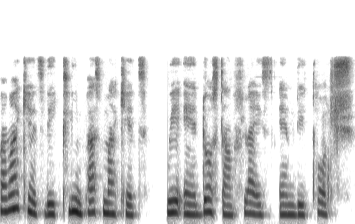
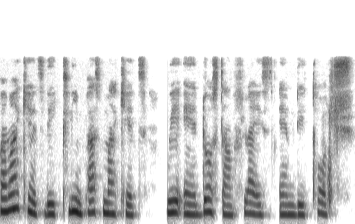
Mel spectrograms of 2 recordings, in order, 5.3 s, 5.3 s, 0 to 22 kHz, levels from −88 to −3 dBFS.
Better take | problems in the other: second | noise reduction (neural mask model DeepFilterNet 3)

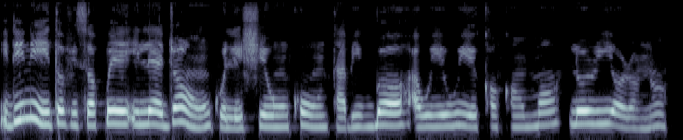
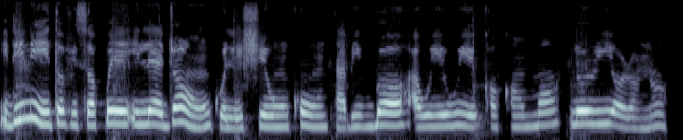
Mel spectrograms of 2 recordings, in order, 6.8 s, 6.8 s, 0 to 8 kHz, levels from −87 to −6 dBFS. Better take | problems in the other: first | noise reduction (neural separator model SepFormer DNS4)

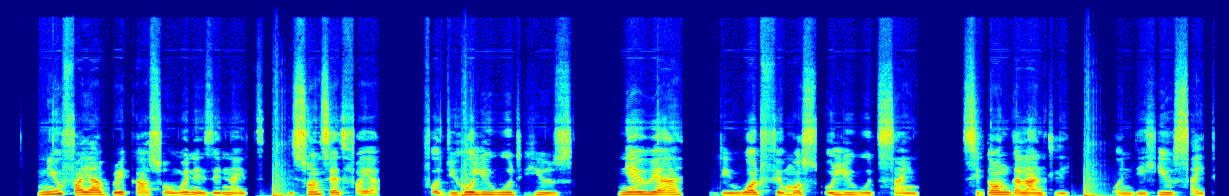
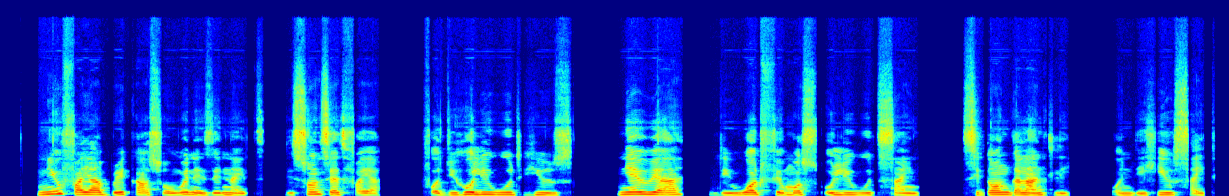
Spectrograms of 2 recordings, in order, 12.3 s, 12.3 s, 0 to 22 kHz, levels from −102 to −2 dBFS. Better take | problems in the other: second | background sound (Car); 11 dB below the speech

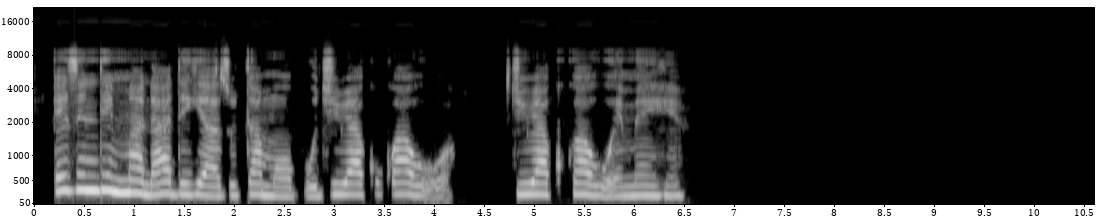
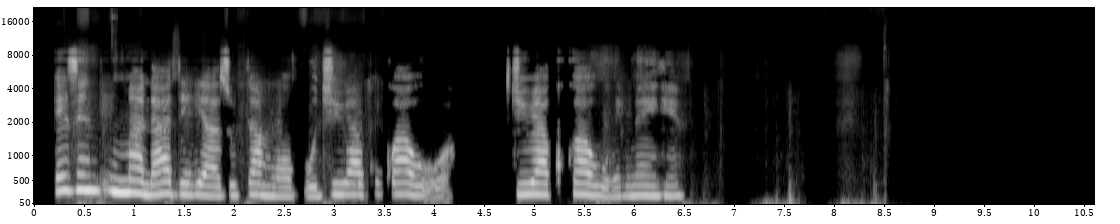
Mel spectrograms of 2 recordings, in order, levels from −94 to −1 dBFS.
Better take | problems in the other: first | noise reduction (neural mask model DeepFilterNet 3)

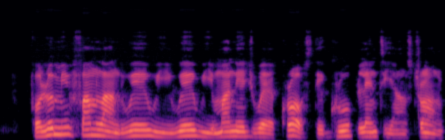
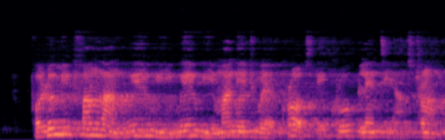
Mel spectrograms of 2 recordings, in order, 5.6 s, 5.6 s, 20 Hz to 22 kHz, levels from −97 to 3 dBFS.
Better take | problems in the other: first | room echo; dies away in 1.8 s

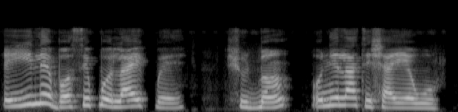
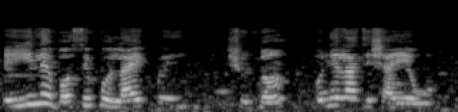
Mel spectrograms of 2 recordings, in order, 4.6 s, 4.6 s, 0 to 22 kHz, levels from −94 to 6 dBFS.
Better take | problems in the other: first | noise reduction (classical method Wiener filter)

